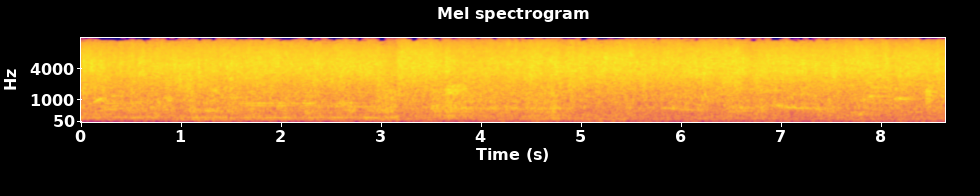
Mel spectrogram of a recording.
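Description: Heavy rain pouring down steadily and splashing on wet paving and puddles.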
